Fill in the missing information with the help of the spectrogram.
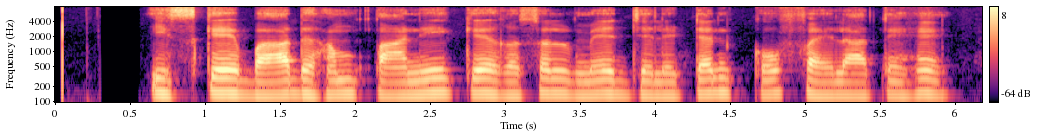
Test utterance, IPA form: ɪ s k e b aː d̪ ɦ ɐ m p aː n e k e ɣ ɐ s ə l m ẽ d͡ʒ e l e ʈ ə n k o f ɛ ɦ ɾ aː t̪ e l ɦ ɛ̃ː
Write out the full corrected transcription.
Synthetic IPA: ɪ s k e b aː d̪ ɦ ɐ m p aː n i k e ɣ ɐ s ə l m ẽ d͡ʒ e l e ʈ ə n k o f ɛ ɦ l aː t̪ e ɦ ɛ̃ː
